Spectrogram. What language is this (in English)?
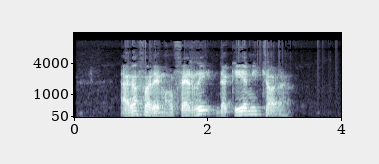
Catalan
